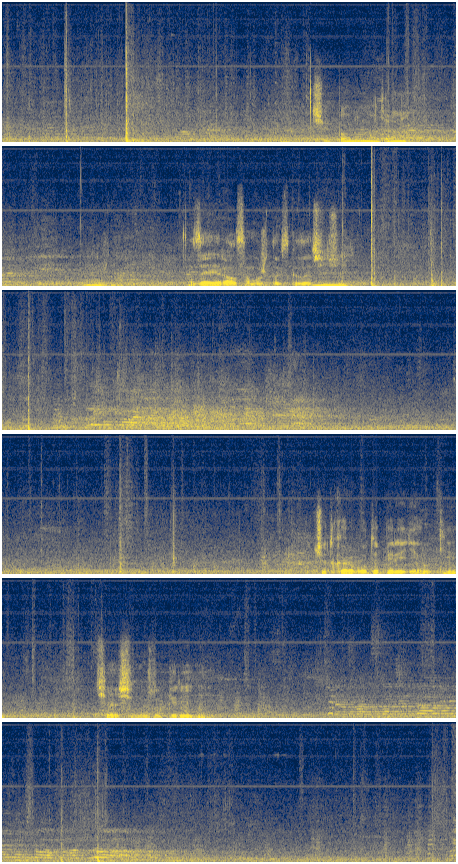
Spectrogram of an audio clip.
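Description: Gloved punches thud against a boxer's body.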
